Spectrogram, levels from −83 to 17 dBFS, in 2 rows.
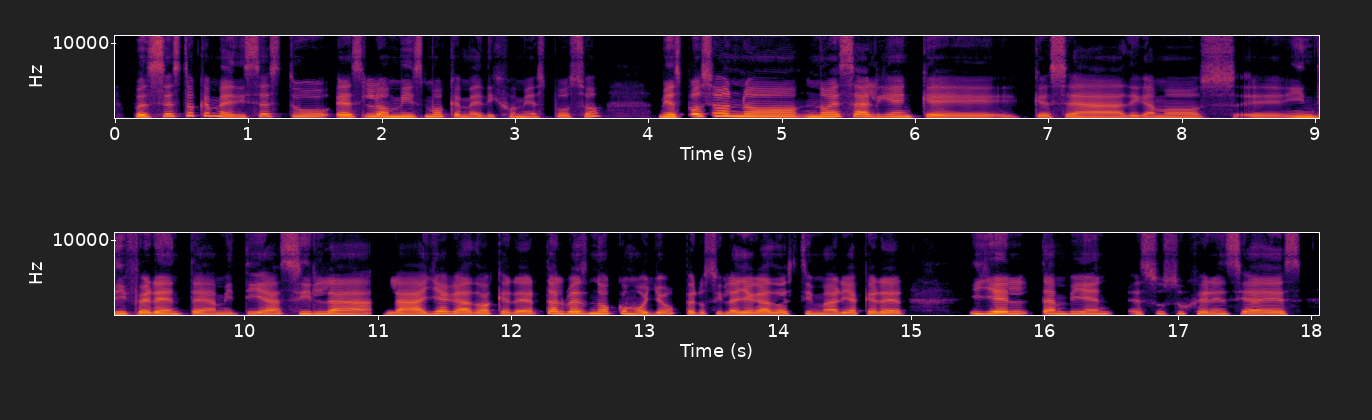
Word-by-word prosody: Pues, 250 +3 +4
esto 305 +6 -1
que 370 - -3
me 290 -9 +1
dices 295 +6 -5
tú, 285 -1 -2
es 245 +2 +3
lo 275 -1 +4
mismo 255 +1 +2
que 250 -3 -2
me 195 -2 -4
dijo 220 +4 -8
mi 225 -1 -3
esposo. 200 - -5 0.4
Mi 250 0 +3
esposo 290 +6 +5
no 285 -2 +4
no 250 +1 +2
es 275 +1 +1
alguien 260 -1 +1
que 195 -6 -2
que 195 -1 -3
sea, 210 0 -2
digamos, 190 0 -6
eh, 185 0 -6
indiferente 220 +2 +1
a 205 - -3
mi 200 0 -6
tía, 215 +5 -1
sí 245 -3 -2
la 225 -3 +1
la 195 -1 +2
ha - - +2
llegado 225 -3 +2
a 235 - -4
querer, 215 +1 -1
tal 265 0 +1
vez, 250 +1 +3
no 265 0 +2
como 235 -7 +1
yo, 205 +6 -2
pero 230 -8 -3
sí 210 +2 -9
la 205 - 0
ha - - +2
llegado 205 -1 +2
a - - +1
estimar 205 -4 -3
y 195 - 0
a 210 - -1
querer, 215 +1 0 0.5
y 240 +1 +5
él 255 +1 +4
también, 240 -1 -2
eh, 215 - -7
su 225 +1 -10
sugerencia 225 +2 -2
es, 230 0 -5
230 Hz, 195 wpm, -18 LUFS, 205-260 Hz, 0.5 s, esposo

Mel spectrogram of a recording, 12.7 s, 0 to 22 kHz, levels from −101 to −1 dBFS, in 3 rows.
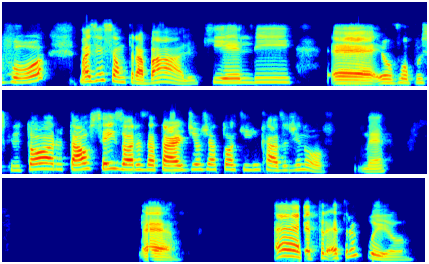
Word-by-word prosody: vou, 195 +1 0 0.4
mas 235 +4 +2
esse 295 0 -3
é - - +6
um 215 - -5
trabalho 150 -4 0
que 200 -2 -7
ele, 200 +2 -6 0.4
eh, 155 -2 +5
eu 175 -1 -2
vou 180 0 -7
para 180 - -18
o - - -10
escritório, 245 +7 +1
tal, 240 +2 +5
18h 230 -5 +2
eu 235 - -6
já 235 0 -4
estou 235 0 -5
aqui 225 0 -15
em 225 +1 -15
casa 200 -3 -3
de 220 +3 -13
novo, 180 -12 -11 0.3
né. 135 +1 -9 1.8
É. - - +2 1.0
É, 295 -2 +5
é 265 - +2
tran 285 - -6
é 300 - +1
tranquilo. 140 - -8
210 Hz, 145 wpm, -22 LUFS, 190-235 Hz, 1.8 s, é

